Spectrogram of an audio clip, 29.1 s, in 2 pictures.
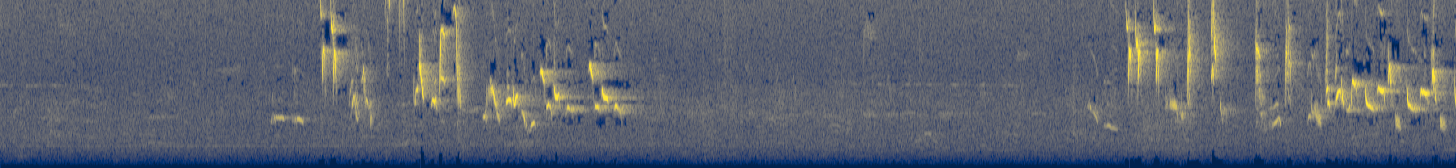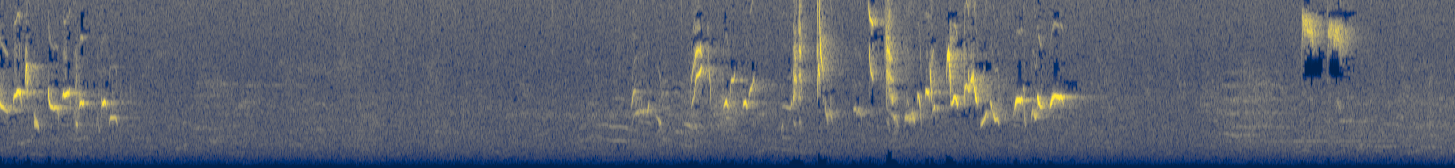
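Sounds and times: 
Eurasian blackcap singing: 2.7s - 6.4s, 10.9s - 15.8s, 20.8s - 25.4s.

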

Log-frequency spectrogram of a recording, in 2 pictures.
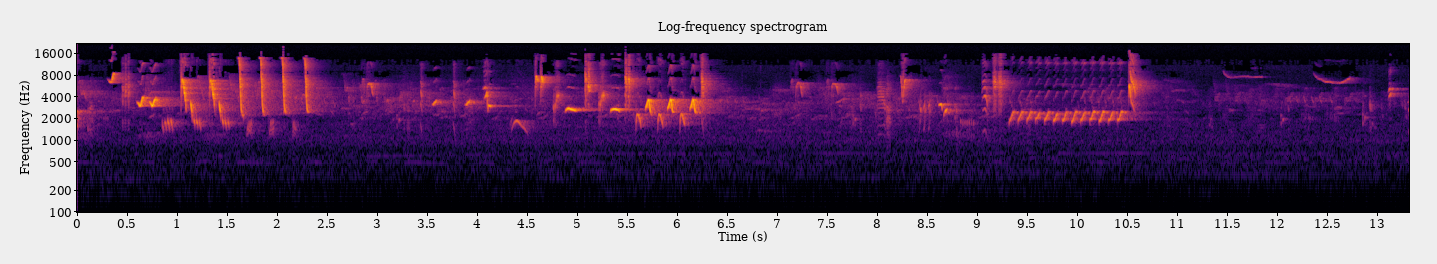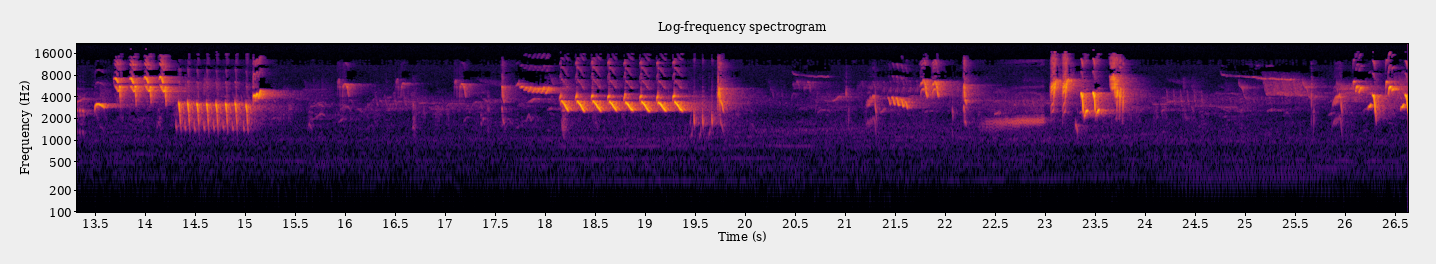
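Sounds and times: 
common nightingale singing long varied phrases: 0.0s - 26.6s.

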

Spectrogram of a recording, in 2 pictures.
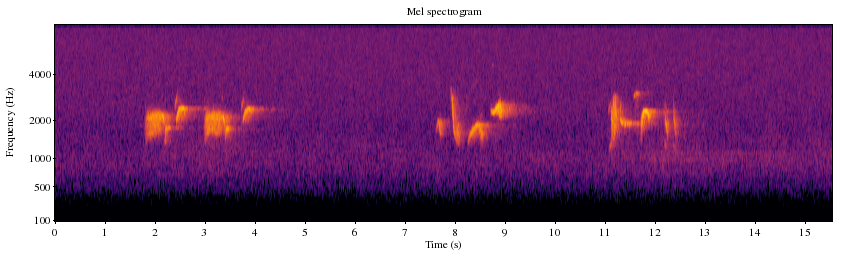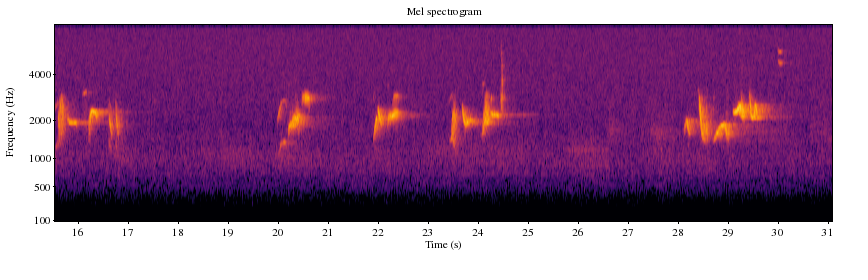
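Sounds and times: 
Common blackbird singing: 1.8s - 4.3s, 7.6s - 9.4s, 11.1s - 12.5s, 15.6s - 17.0s, 20.0s - 20.9s, 21.9s - 22.8s, 23.4s - 25.0s, 28.1s - 30.2s.

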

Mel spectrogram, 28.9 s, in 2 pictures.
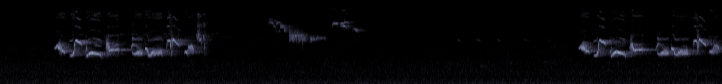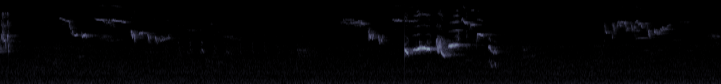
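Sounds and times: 
common blackbird singing: 1.1s - 7.3s, 8.7s - 14.8s, 15.6s - 19.8s, 21.3s - 25.2s, 26.5s - 28.8s.

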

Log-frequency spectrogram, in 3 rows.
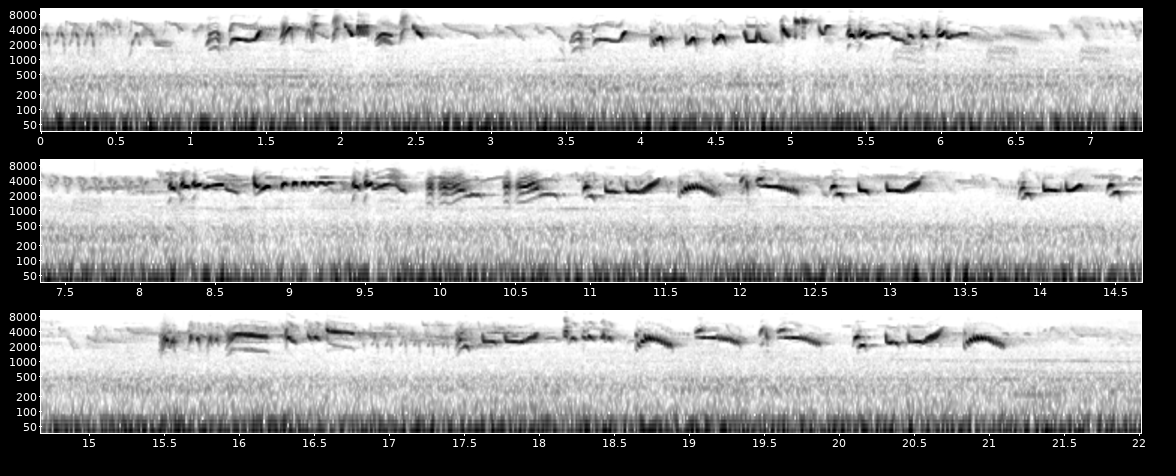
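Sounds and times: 
Eurasian blackcap singing a lively warble: 0.0s - 22.0s
low hum: 20.7s - 22.0s.

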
